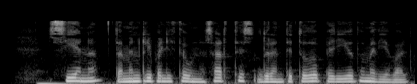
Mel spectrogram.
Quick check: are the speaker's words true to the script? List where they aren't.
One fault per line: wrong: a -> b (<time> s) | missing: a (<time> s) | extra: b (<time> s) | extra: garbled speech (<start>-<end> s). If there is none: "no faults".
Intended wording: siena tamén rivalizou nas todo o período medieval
extra: artes durante (2.2 s)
